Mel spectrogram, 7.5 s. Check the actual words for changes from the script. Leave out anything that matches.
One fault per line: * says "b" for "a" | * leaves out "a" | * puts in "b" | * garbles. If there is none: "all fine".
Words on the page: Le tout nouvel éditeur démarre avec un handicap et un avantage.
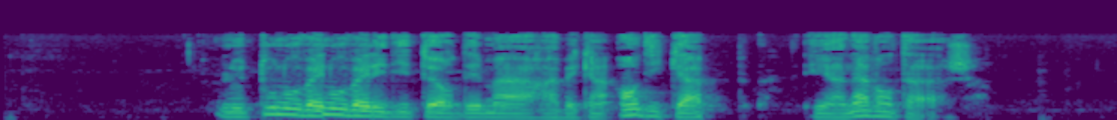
* puts in "nouvel"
